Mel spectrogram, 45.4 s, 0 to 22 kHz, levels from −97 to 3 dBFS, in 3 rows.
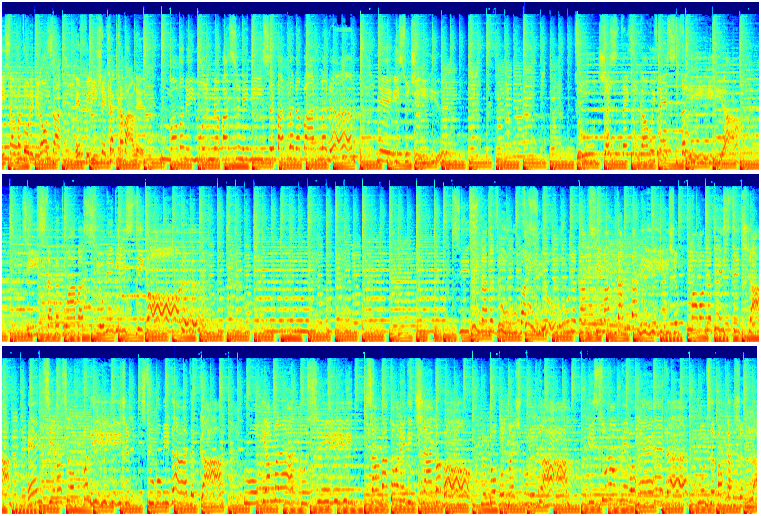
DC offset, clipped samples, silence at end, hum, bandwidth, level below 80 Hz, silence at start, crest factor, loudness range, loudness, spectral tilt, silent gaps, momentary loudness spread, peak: under 0.1%; under 0.1%; 0 s; none; 17 kHz; -18 dBFS; 0 s; 14 dB; 2 LU; -15 LUFS; -5.5 dB/octave; none; 3 LU; 0 dBFS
